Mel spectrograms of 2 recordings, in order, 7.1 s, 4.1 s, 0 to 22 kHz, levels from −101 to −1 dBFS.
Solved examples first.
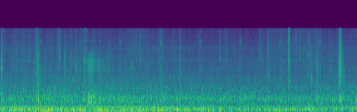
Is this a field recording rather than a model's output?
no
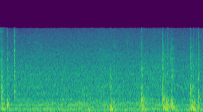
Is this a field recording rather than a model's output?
yes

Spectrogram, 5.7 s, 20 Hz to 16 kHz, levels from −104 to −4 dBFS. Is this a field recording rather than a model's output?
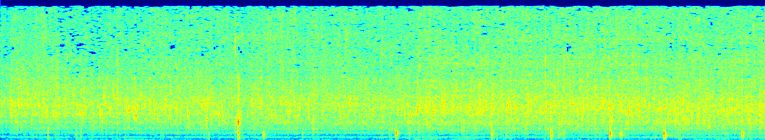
yes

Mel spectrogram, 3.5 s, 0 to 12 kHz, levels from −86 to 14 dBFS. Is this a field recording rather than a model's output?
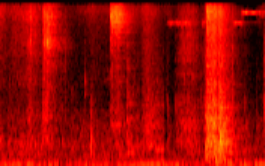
yes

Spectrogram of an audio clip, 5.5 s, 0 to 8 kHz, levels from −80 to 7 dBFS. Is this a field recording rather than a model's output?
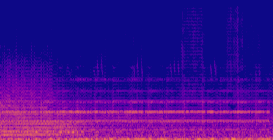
no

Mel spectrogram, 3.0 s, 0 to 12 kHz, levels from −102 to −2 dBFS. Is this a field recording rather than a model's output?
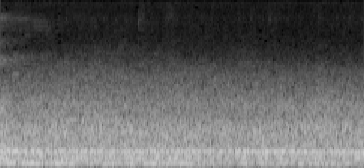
yes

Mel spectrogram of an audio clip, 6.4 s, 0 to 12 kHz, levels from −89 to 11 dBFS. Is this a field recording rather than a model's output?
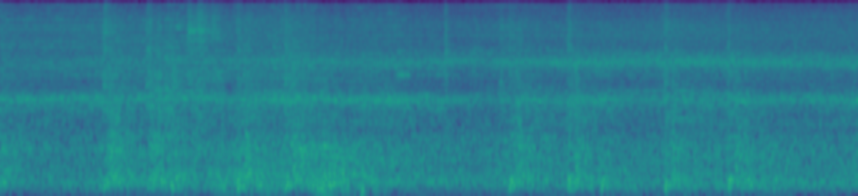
no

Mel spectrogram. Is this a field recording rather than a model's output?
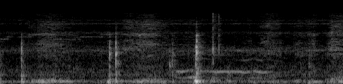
no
